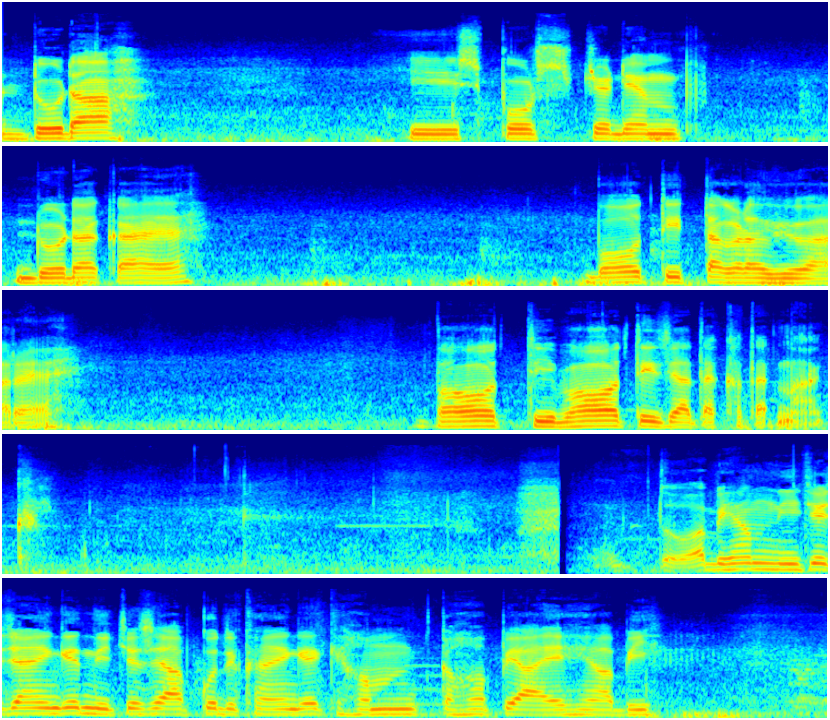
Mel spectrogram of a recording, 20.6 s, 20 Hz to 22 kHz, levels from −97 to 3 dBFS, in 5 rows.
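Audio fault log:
No fault is found in the audio for this log.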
